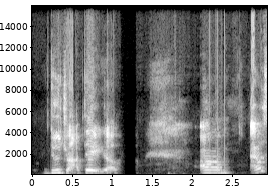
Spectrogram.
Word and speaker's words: Doudrop: Dodra? Asuka? Her tag team partner. That's her name. Tag team Oh, partner. Doudrop. Doudrop.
